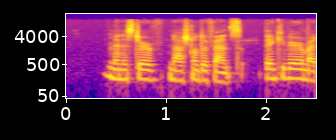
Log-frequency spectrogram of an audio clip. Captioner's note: speaking French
